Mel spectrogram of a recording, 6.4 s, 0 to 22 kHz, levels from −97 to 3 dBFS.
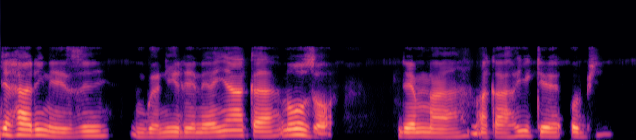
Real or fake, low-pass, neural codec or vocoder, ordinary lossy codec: fake; 5.4 kHz; codec, 16 kHz, 4 kbps, X-Codec, HuBERT features, trained on balanced general audio; none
